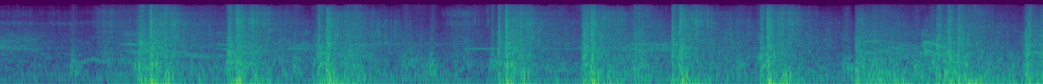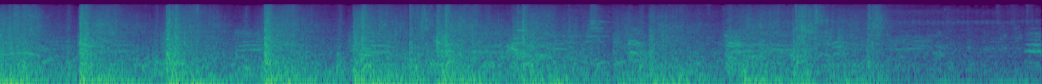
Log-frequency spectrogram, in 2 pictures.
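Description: Heavy blows land again and again with crunching impacts.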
